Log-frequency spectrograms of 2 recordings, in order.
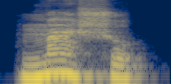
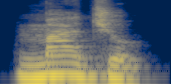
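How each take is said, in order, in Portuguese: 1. A consoante do meio é um som de zh. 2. A consoante do meio é um som de dj. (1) "como se fosse um som de J em português" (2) "um som que é bem próximo do D J em português"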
